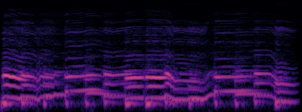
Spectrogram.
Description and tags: Glitched riff from a circuit bent toy guitar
